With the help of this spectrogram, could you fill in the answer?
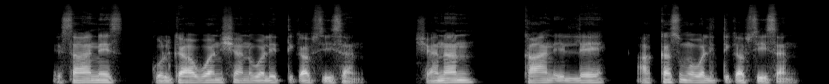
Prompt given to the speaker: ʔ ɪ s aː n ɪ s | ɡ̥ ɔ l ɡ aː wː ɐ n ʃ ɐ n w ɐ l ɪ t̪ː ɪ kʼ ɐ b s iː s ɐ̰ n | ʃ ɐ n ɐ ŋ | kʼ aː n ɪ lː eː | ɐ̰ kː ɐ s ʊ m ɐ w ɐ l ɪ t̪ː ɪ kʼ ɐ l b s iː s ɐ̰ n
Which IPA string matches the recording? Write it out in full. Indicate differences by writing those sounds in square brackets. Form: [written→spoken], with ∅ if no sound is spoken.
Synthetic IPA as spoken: ʔ ɪ s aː n ɪ s | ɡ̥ ɔ l ɡ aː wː ɐ n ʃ ɐ n w ɐ l ɪ t̪ː ɪ kʼ ɐ b s iː s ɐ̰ n | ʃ ɐ n ɐ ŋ | [kʼ→k] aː n ɪ lː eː | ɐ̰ kː ɐ s ʊ m ɐ w ɐ l ɪ t̪ː ɪ kʼ ɐ [l→∅] b s iː s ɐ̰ n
